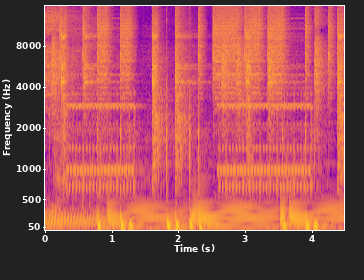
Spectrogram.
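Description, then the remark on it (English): A phone rings with a melodic electronic tone, a short tune repeating about every two seconds over a steady thumping beat, fairly loud, with no one speaking. “Then all I do is push number two, let the phone ring, and then I ask for you.”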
